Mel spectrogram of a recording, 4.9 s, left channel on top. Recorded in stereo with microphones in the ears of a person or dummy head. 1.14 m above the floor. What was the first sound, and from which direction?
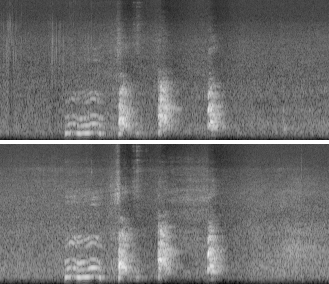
A dog barking, 45° right (ahead or behind).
